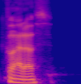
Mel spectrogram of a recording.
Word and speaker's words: GLaDOS: GLaDOS.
